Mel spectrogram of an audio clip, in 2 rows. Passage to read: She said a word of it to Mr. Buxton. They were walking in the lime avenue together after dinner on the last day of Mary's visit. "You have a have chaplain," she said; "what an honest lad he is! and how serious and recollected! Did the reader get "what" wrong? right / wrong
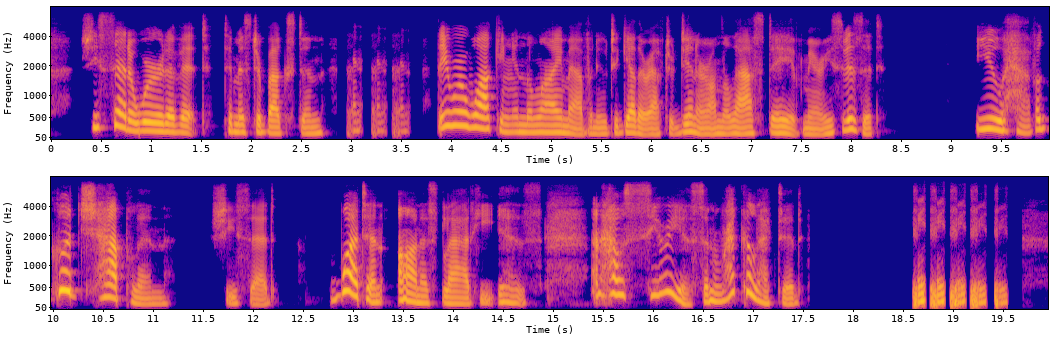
right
